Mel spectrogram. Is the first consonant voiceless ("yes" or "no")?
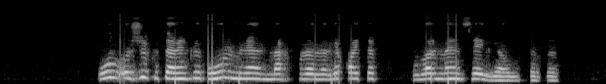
no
